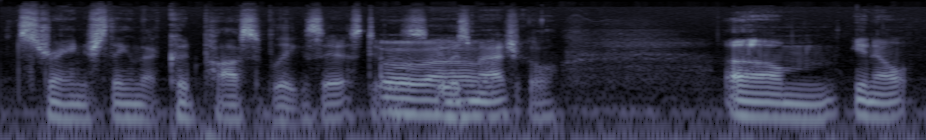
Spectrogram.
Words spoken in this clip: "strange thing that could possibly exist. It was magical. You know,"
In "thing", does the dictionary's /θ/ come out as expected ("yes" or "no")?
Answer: yes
